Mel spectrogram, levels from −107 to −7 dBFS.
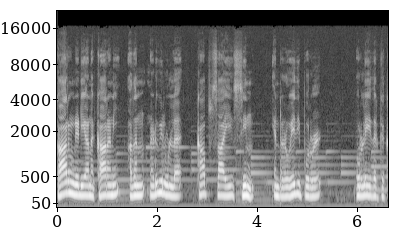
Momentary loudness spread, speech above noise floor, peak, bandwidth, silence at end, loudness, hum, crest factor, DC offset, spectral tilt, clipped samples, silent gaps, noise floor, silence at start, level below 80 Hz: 8 LU; 22 dB; -4 dBFS; 13.5 kHz; 0 s; -18 LUFS; none; 14 dB; 0.3%; -7 dB/octave; under 0.1%; none; -39 dBFS; 0 s; -62 dBFS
